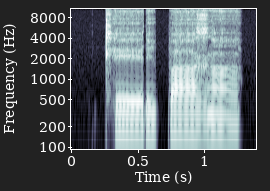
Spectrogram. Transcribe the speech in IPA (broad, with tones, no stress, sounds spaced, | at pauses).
kʰ eː˦ ɾ i˦ p aː˦ ɣ ã˦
